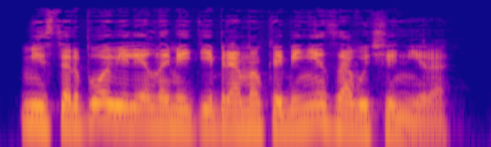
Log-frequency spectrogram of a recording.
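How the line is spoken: High shrill mimicry. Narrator (Russian): передразнил мужчина высоким пронзительным голосом

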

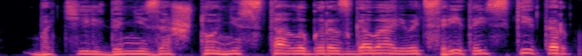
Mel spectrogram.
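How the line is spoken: Whisper. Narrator (Russian): прошептал Дож

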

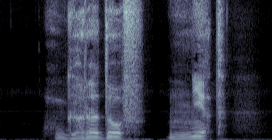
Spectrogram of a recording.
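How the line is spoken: Hoarse. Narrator (Russian): хрипло произнес Райан

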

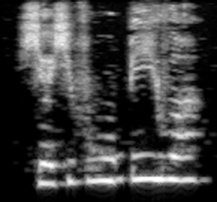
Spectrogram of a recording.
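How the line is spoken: Whispered. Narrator (Russian): прошептала она

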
